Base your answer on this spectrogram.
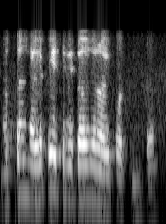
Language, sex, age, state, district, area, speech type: Telugu, male, 45-60, Andhra Pradesh, Chittoor, urban, conversation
